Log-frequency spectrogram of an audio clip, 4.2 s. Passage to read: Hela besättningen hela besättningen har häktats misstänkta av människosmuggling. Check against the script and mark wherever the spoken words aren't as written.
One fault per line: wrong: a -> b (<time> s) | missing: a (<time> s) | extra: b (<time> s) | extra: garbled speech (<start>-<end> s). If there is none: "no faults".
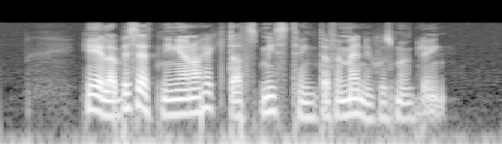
missing: hela besättningen (1.6 s)
wrong: av -> för (2.7 s)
